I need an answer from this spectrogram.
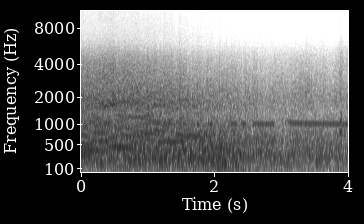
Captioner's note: beeping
